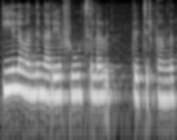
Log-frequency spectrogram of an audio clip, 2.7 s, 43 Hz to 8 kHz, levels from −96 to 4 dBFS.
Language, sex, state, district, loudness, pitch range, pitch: Tamil, female, Tamil Nadu, Nilgiris, -15 LUFS, 210-245 Hz, 230 Hz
